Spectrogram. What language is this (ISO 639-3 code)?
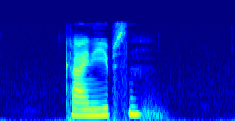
dan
